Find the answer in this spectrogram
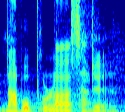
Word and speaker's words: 나보폴라사르: 느부갓네살 왕으로부터 시작을 합니다 세계의 사적으로는이 느부갓네살 왕의 이름이 아보폴라사르라고 발음을 합니다 나보폴라사르 이것을 우리 한글 성령에서 음역학 있는 느부갓네살 이렇게 발음을 하게 된 것이죠 뭐 페르시아 제국은 성경에서는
